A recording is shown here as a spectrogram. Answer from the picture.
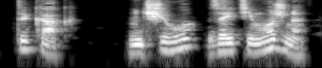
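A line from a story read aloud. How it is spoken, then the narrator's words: Deep bass voice. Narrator (Russian): пробасил верный Бурка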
